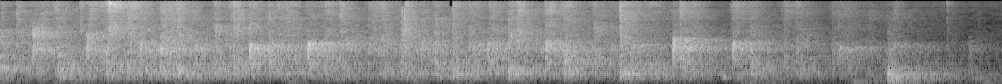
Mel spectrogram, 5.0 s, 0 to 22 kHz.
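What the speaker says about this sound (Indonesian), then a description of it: "kembali tepuk tangan untuk kelompok 4" Group 4 is applauded in a classroom lesson about reaching puberty, steady close clapping and tapping running throughout, dense and fairly loud with a few sharper claps standing out.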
